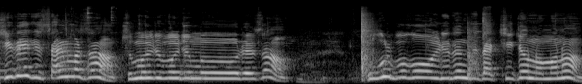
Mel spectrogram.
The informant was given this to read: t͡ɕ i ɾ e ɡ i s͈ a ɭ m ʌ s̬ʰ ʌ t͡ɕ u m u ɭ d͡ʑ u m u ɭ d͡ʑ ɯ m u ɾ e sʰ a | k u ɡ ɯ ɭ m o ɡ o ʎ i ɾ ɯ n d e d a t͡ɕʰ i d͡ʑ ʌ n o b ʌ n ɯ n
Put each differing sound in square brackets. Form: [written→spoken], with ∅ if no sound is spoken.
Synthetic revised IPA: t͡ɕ i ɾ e ɡ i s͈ a ɭ m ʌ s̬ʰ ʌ t͡ɕ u m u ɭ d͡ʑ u m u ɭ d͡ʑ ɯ m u ɾ e sʰ [a→ʌ] | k u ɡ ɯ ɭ [m→b] o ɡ o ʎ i ɾ ɯ n d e d a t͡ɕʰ i d͡ʑ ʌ n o [b→m] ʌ n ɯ n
